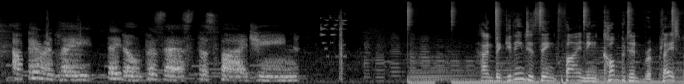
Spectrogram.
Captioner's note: none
